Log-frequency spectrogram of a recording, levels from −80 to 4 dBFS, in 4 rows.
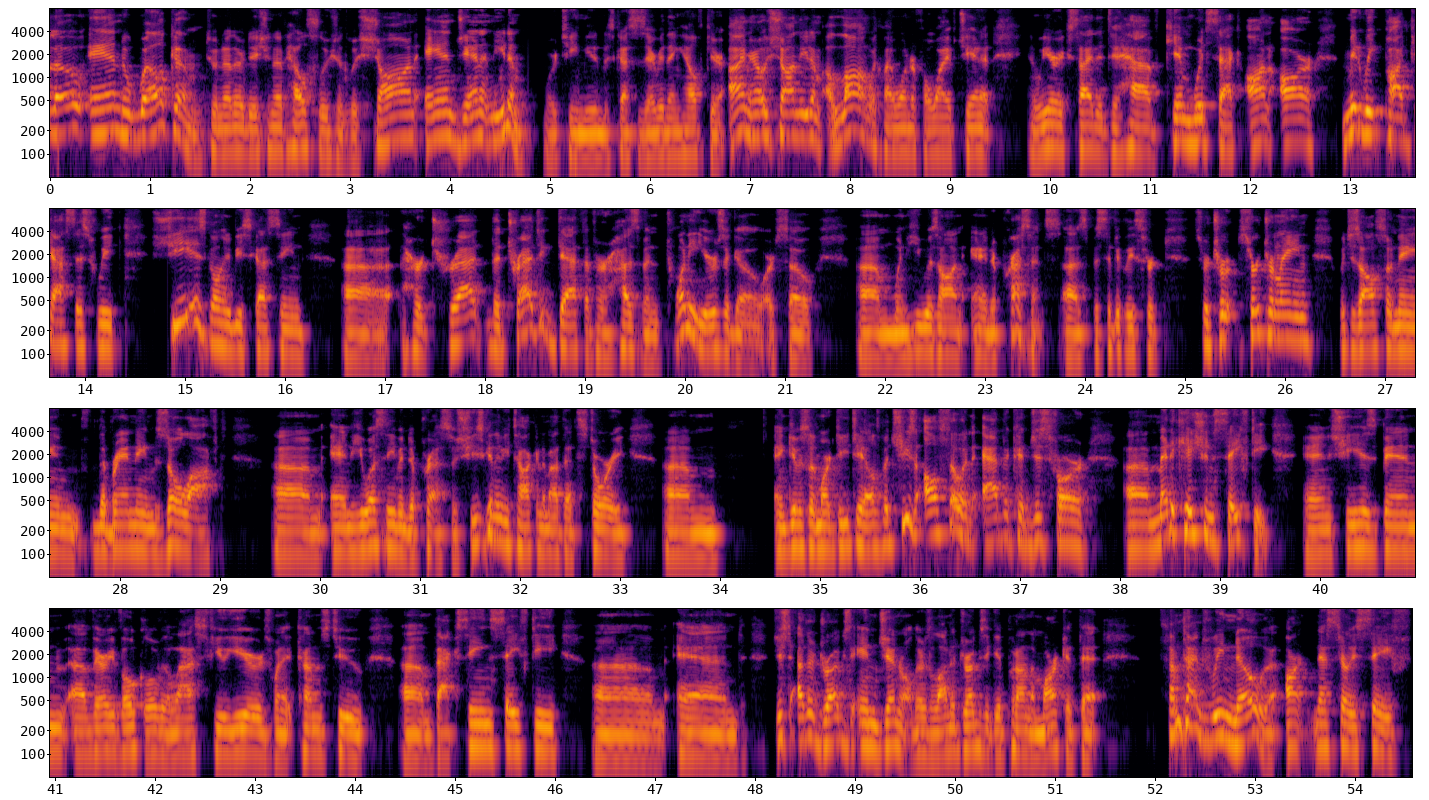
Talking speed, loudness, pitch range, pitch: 180 wpm, -19 LUFS, 100-140 Hz, 115 Hz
